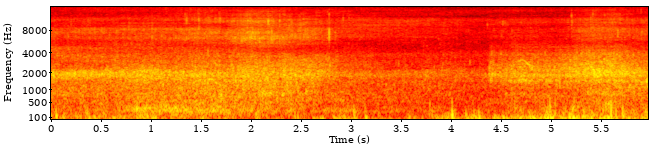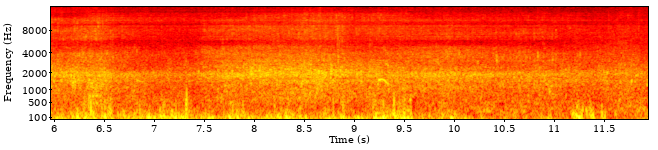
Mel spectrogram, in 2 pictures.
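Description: Surf washing up onto a sandy beach, the wash swelling and easing every few seconds, with wind rumbling on the microphone.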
